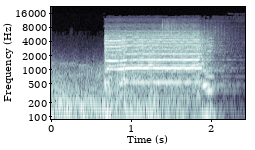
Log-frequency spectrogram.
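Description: A steady, unwavering horn-like tone sounds for about a second, starting a little way in and cutting off just before the end.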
